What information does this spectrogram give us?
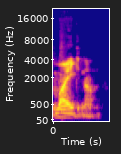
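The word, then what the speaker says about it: Maignan: player a new goalkeeper uh leela's goalkeeper mike nunn i think uh yeah you pronounce that his last name am i great mike might know yes mike mignon yeah so a very good uh powerful move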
